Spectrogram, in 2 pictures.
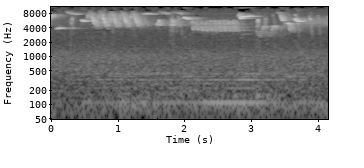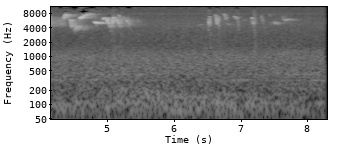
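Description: Small birds chirping and singing in quick runs of high notes, busiest in the first five seconds and thinning to a few scattered chirps, over a low steady hum.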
